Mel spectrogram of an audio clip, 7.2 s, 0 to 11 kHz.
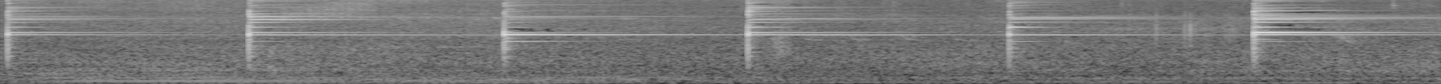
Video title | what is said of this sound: ทั่งตีเหล็ก น้ำหนัก77Kg | เสียงใสกลางวานจริงๆครับตัวนี้เสียงใสกลางวานอ่า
